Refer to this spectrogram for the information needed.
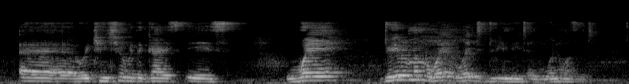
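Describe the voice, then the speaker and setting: A man speaks with a fairly high pitch and ordinary pitch variation. Room echo is audible, along with noticeable background noise. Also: moderate pace. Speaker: YouTuber. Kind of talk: casual chat.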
